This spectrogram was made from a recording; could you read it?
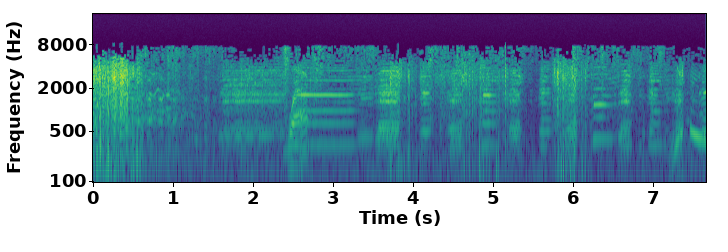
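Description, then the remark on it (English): A voice imitates horses with a string of tooting, whinny-like cries that slide up and down in pitch, loud and rough, with a short spoken word in between. “What's that? That's the horses.”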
